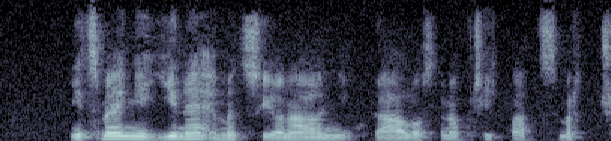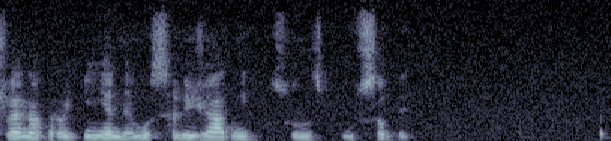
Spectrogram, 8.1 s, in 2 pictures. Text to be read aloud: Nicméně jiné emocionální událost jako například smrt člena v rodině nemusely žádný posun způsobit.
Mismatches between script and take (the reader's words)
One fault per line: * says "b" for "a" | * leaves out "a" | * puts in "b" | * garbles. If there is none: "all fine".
* leaves out "jako"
